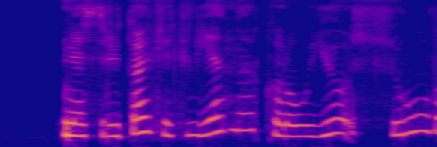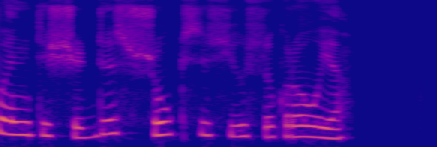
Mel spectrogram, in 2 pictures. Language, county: Lithuanian, Vilnius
